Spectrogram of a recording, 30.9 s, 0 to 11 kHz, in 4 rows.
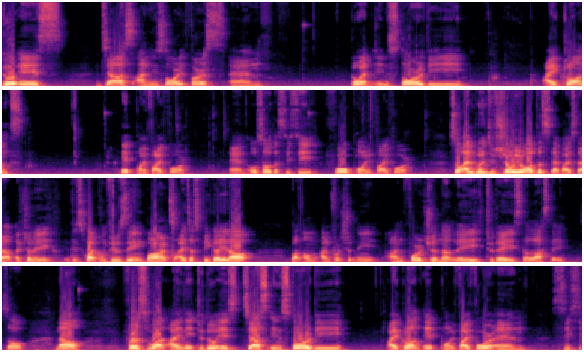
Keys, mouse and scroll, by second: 5.0 click, 5.5-6.6 scroll down 13, 6.6-7.6 scroll up 8, 7.6-8.1 scroll down 8, 8.1-10.6 scroll up 6, 10.6-11.2 drag, 14.2 click, 14.2-14.9 scroll down 7, 14.9-15.2 scroll up 5, 15.2-16.4 scroll down 4, 16.4-18.3 scroll down 1, 18.3-19.0 scroll down 3, 19.0-22.5 middle drag, 22.5 scroll, 22.8 scroll down 3, 22.8 scroll, 23.1 scroll up 2, 24.7 scroll up 2, 25.1-25.6 scroll down 2, 25.6-30.8 drag.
